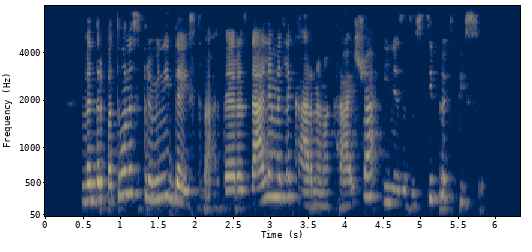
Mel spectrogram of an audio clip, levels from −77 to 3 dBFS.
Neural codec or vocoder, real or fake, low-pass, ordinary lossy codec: none; real; 7.2 kHz; Opus, 32 kbps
